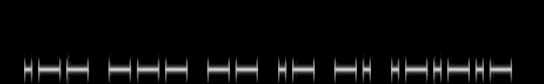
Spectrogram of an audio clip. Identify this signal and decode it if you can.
Morse code, heard as a keyed tone, about 17 wpm, 700 Hz. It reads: WOMAN.
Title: Sentences from Top 1600 Words 17wpm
